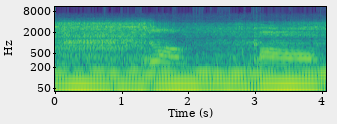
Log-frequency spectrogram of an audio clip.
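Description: A steady low hum, with a person's voice speaking in short phrases over it, about a second and a half in and again near the end.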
